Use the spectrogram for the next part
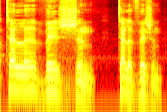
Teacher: Aí você lembra que a gente falou do I, que esse I aqui em inglês, o I curto, ele tem um som mais aberto. Não seria um I fechado, seria um E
